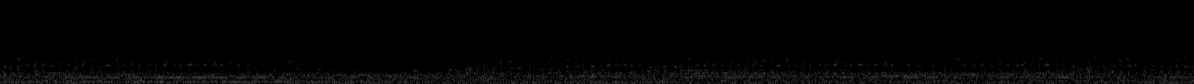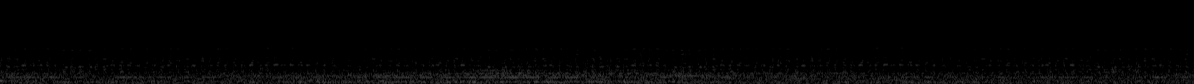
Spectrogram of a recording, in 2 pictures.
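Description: A small submarine's engine hums steadily underwater.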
